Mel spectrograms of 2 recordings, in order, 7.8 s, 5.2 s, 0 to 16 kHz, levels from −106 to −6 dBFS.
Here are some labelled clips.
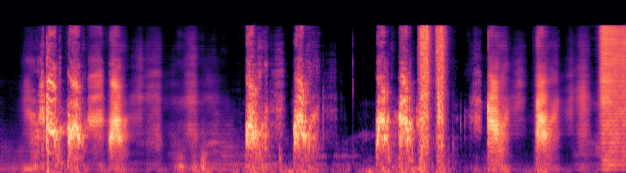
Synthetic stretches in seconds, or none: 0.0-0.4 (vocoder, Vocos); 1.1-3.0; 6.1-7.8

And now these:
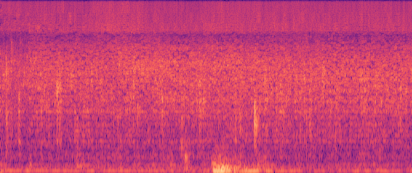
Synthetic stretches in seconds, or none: none

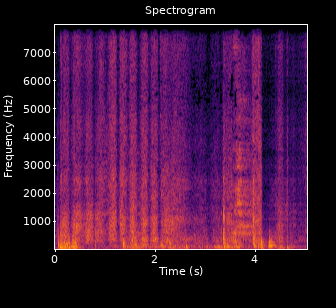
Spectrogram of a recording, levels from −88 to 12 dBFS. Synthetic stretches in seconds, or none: 0.4-0.9 (codec, ZipCodec); 4.1-5.0

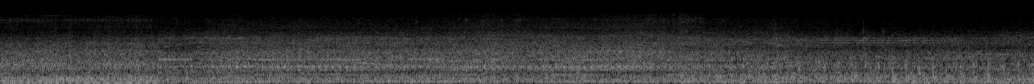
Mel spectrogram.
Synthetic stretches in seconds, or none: 2.0-2.5 (autoencoder, DAC-VAE); 7.5-8.1

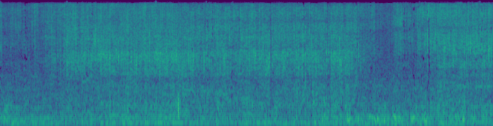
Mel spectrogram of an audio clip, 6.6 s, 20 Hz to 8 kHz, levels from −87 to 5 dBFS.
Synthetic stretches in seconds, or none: 1.2-2.5 (autoencoder, DAC-VAE)

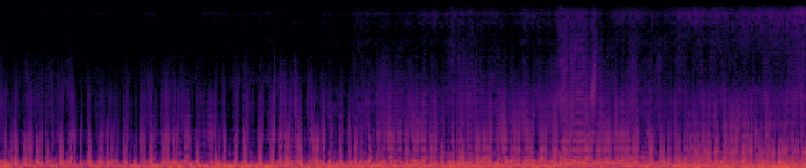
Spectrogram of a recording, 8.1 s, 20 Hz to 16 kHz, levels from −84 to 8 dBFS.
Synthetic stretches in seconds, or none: 0.0-8.1 (vocoder, BigVGAN v2)

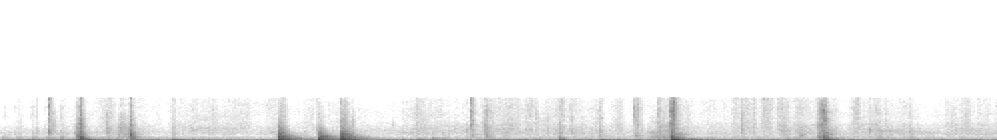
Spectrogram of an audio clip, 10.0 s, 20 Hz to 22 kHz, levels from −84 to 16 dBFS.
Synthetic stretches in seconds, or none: none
